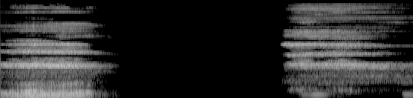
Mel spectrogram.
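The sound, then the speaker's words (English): Deep ocean breathing drawn through the back of the throat: two long, breathy, hissing breaths with a throaty rasp, separated by a pause of silence, the second running to the end. “especially when you try to use your deep ocean breath, which sounds something like this.”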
